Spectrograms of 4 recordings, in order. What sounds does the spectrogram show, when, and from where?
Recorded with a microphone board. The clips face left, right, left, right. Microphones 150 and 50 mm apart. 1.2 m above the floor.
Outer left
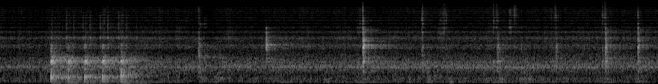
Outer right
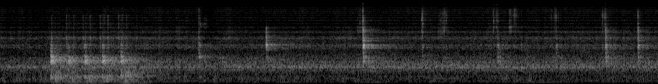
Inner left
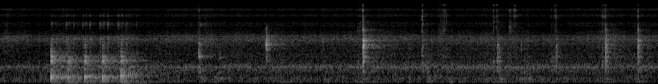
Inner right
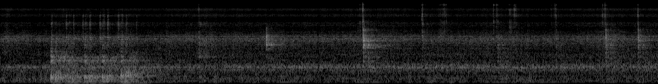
0.5 s knocking: 35° left (ahead or behind), 2 m
2.0 s chopping: 55° left (ahead or behind), 1.2 m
